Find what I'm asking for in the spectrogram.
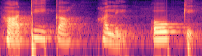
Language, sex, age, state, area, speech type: Sindhi, female, 30-45, Chhattisgarh, urban, spontaneous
